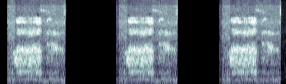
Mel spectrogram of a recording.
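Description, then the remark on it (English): A dog breathing heavily, three breathy, groan-like exhalations of about a second each, separated by short silences and sounding almost identical, fairly loud with no talking. “This is her dog breathing, and you can hear a very breathy, "I love you."”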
